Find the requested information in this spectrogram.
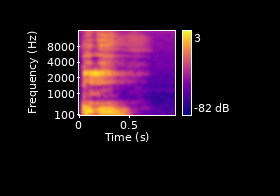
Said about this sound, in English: So, sorry, I'm clearing my throat a lot.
